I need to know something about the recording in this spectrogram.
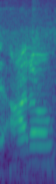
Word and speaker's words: Autobahn: How do you pronounce it? Autobahn. It's like how Bostonians would say barn. Bun. Ah, got it.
